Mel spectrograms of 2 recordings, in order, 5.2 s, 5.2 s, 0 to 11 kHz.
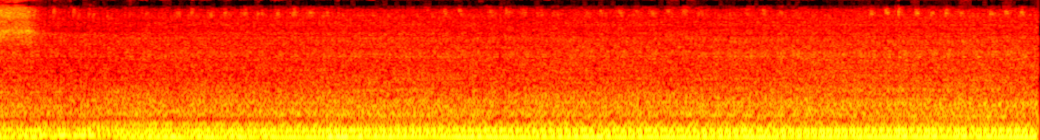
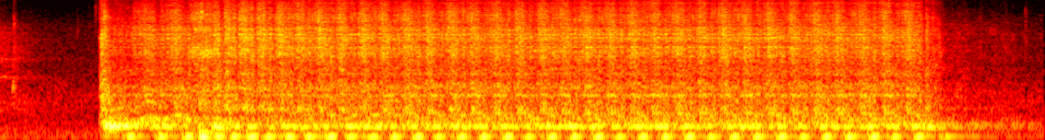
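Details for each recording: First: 1964 VW Beetle on its first drive in 20 years, after a new clutch arm spring: a low, even flat-four thrum carries steadily while driving, with no knocks or clatter; the engine sounds healthy. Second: 1964 VW Beetle sunroof, unstarted nearly 20 years, on temporary 12 V with coil cable-tied: steady starter churning with even compression pulses, never catches; cranks without firing, filthy carburetor suspected.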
